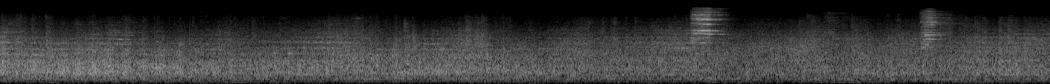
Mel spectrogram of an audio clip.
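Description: Double-stack container freight train rolling by, a steady rumble and clatter of wheels on rail. About seven and nine seconds in come two short, high-pitched wheel squeals, the first the louder.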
